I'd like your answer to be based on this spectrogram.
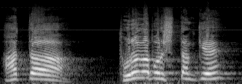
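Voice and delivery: exclaiming in Jeolla dialect. Acted. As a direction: imitate a Jeolla speaker breaking news of a death. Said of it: "전라도 사람은 어떻게 얘기해요". (전라도 사투리 흉내)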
